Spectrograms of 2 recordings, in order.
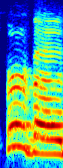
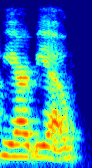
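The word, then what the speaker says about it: Vrbo: learned from a commercial I've been pronouncing it wrong this whole time it's verbo not vbo but I'm going to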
